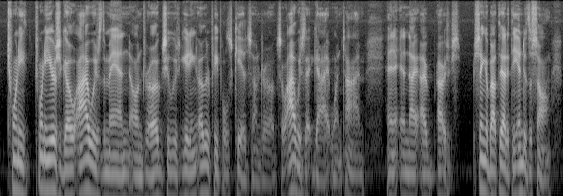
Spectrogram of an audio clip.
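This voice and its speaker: A man with an American accent, fairly low in pitch, with fairly even intonation at a moderate pace. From Texas. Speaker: blues guitarist; guest. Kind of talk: interview. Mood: reflective, candid. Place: studio. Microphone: studio mic.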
